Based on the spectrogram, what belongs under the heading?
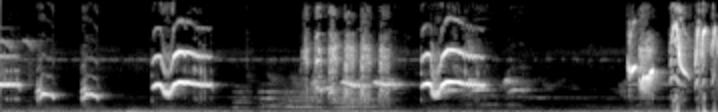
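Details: Singing in 'teler' style, an orange-headed thrush produces looping swept whistles and buzzy chatter in separate phrases with short gaps, ending in sharp rapid notes; used as tutor and bait sound.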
